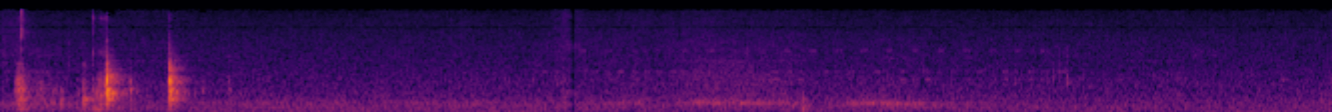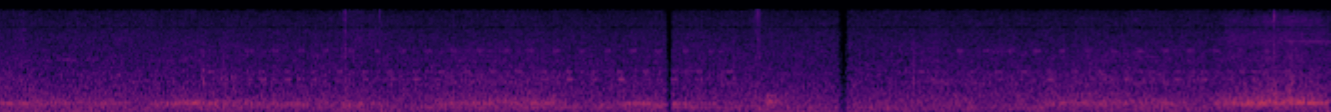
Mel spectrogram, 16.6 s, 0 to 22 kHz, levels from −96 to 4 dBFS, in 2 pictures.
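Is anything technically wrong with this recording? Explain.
Yes. There is short concealed packet loss at 3.55–3.59 s, 12.47–12.52 s and 13.55–13.61 s. About 20, 20 and 40 ms of audio failed to arrive. Each time, the decoder extended the preceding sound to bridge the gap, then crossfaded back, leaving a brief smear or wobble.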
